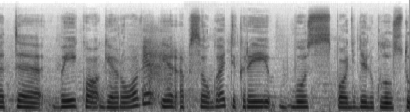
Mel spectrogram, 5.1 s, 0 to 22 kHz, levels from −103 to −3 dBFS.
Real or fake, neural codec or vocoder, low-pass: fake; vocoder, 44.1 kHz, 128 mel bands, Pupu-Vocoder; 19.8 kHz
